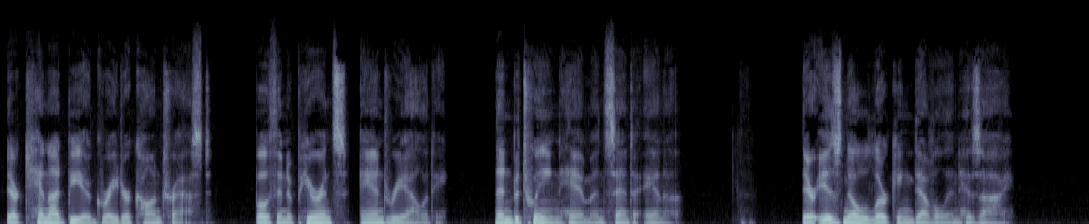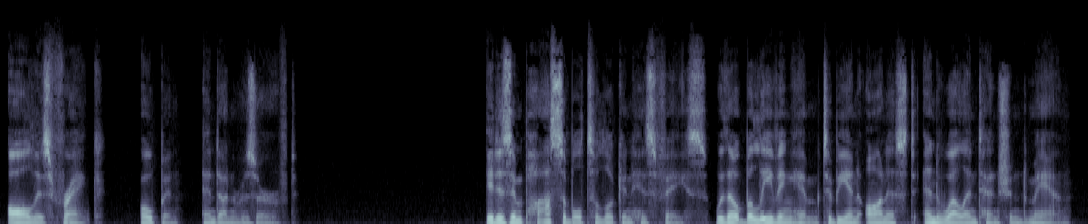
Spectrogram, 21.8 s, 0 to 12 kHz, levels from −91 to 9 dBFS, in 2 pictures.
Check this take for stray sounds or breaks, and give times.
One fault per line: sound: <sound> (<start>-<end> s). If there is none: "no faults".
sound: breath (7.3-7.6 s)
